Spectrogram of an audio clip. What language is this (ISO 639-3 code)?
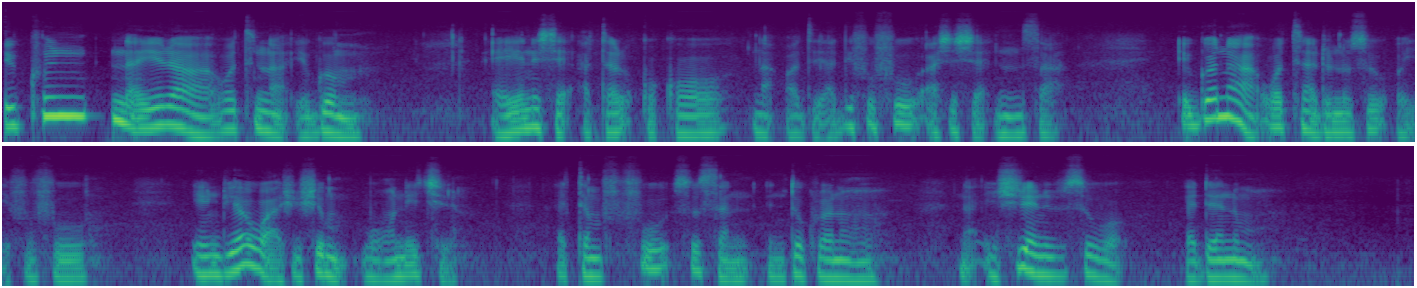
aka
